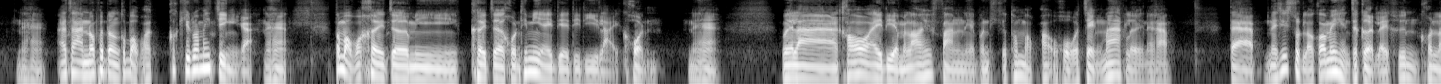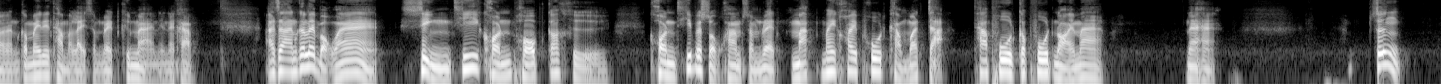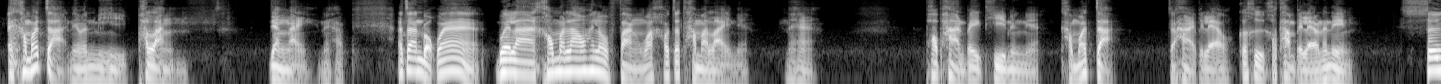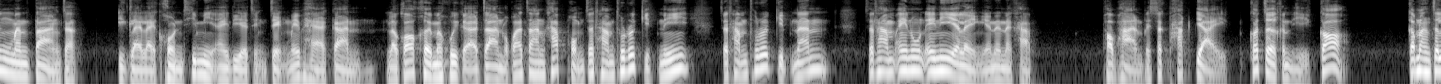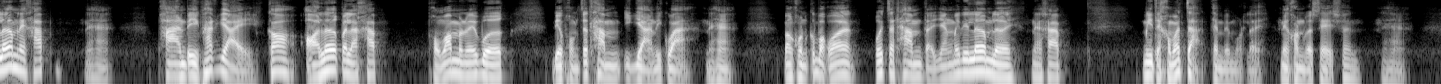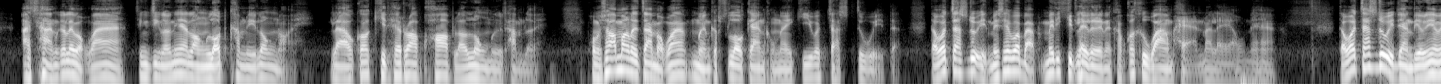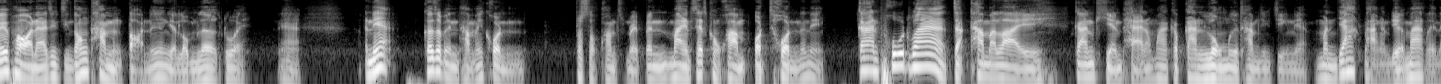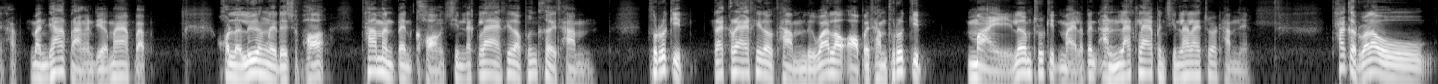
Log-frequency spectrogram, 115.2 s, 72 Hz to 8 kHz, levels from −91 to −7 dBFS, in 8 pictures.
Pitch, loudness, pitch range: 110 Hz, -16 LUFS, 90-130 Hz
